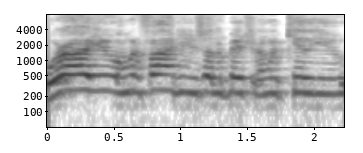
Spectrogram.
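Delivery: put-on fast Southern US accent. Retelling a movie scene, speaker voices the officer hunting Elmer in a Southern accent. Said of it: "He is Southern, so I'm not like I'm not ... just using the Southern accent".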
